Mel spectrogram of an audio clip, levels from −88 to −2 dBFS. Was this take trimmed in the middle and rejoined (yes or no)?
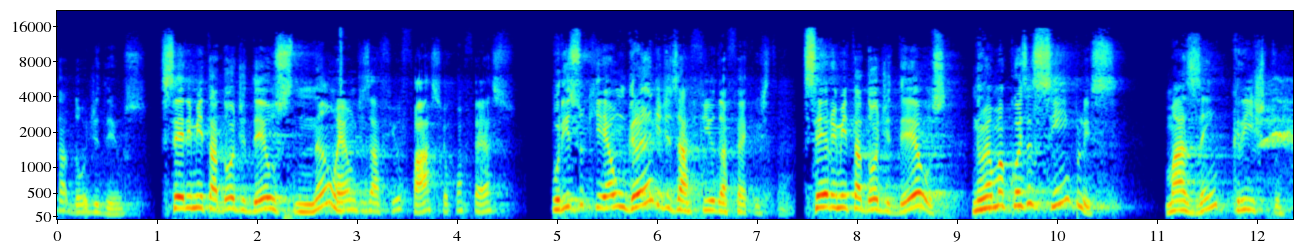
yes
